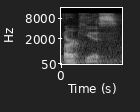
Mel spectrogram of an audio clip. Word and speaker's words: Arceus: Arceus or rks or Arceus and it's it's Arceus if you're wondering about that one and sometimes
